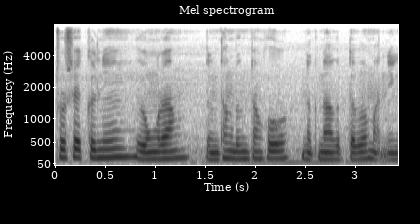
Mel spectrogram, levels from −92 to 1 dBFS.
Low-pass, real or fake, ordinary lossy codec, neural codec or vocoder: 7.2 kHz; real; none; none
